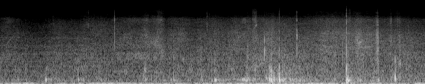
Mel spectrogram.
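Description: Two grapplers' bodies and bare feet shifting and bumping on foam gym mats: scuffing with scattered soft thuds, the sharpest about three and a half seconds in.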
